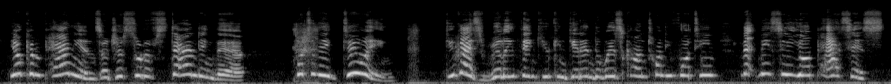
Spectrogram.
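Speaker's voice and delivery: lofty squeaky creature; prissy high monster drawling. Acted. Creature demands passes.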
